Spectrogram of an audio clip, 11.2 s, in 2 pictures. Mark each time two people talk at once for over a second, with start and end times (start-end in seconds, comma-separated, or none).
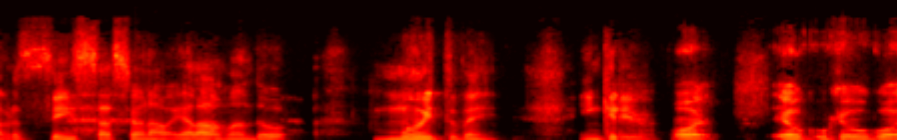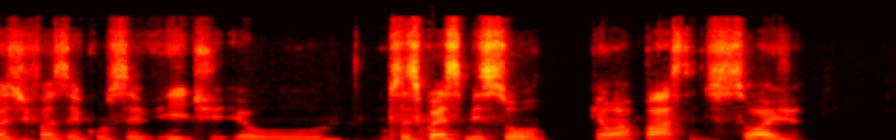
none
